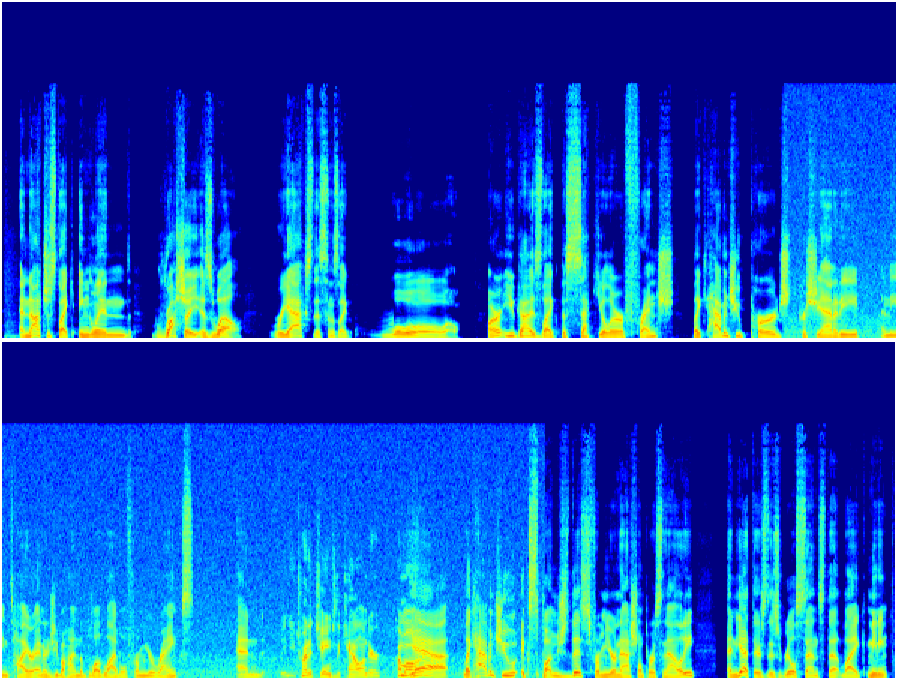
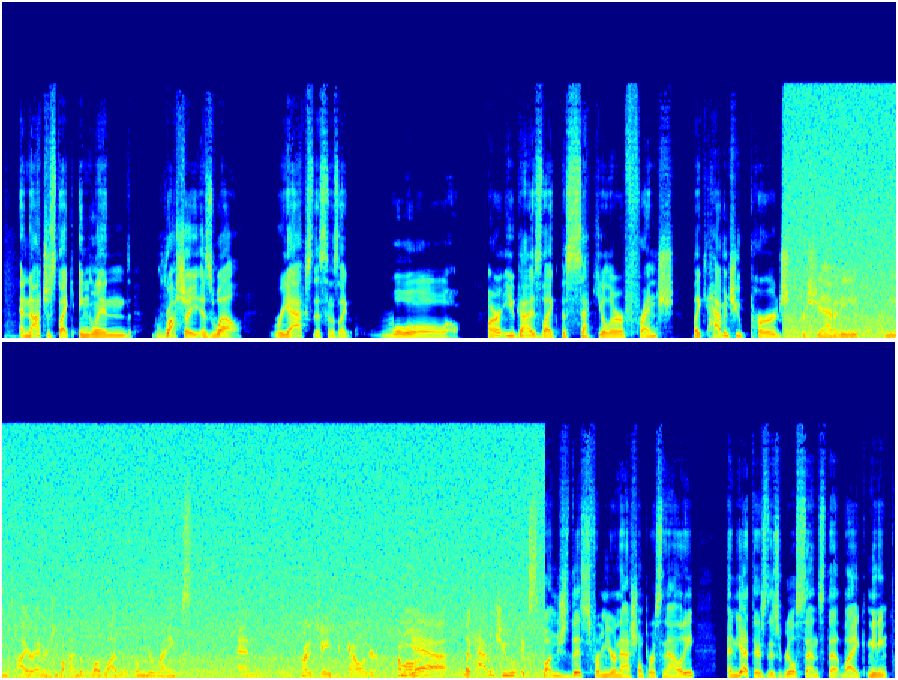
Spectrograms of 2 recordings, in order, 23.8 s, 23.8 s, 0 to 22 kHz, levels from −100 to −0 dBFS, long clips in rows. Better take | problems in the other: first | hiss; loud; from 10 to 19 s; 4 dB below the speech; faint in the first

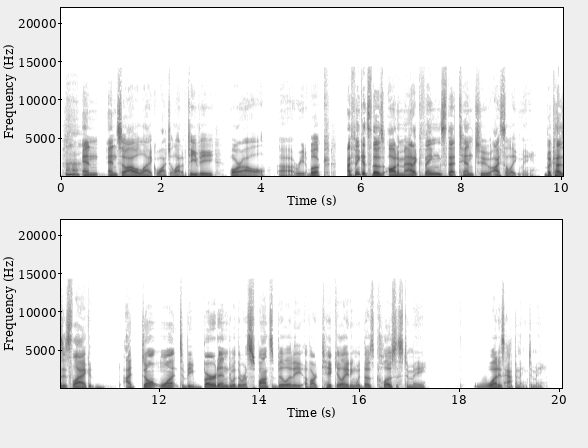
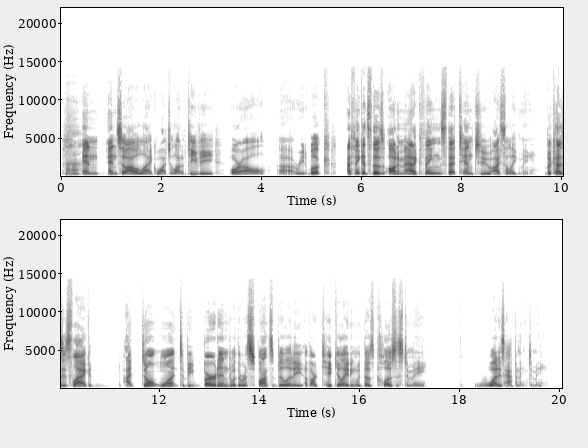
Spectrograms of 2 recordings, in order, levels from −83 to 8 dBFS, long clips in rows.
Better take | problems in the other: first | thin; somewhat; fading below 300 Hz

